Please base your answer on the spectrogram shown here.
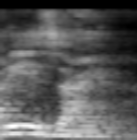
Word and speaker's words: resign: share dengan teman-teman supaya teman-teman tidak kiri lagi bacanya Oke Nah sekarang saya akan basah 10 kosakata dulu yang pertama adalah kata rizain nahiza ritual kata kerja teman-temannya artinya mengundurkan diri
